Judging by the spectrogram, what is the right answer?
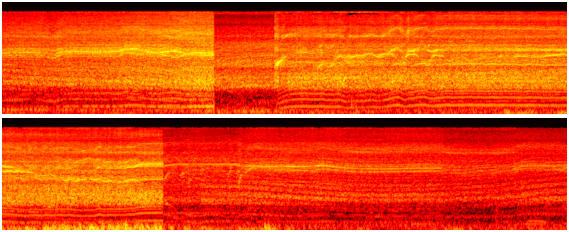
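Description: Small toy quadcopter drone's propeller motors whining at a high pitch that wavers up and down as it hovers and manoeuvres. The sound cuts off abruptly about two seconds in and again about seven seconds in, and is fainter over the last few seconds.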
